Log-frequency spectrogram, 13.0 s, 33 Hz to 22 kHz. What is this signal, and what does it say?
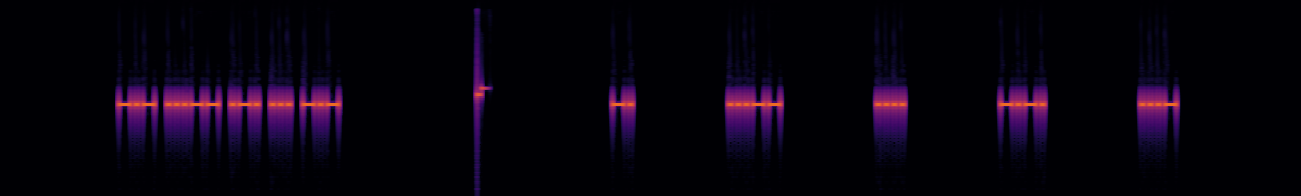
Morse code, heard as a keyed tone, about 30 wpm, spaced as for 13 wpm, 700 Hz. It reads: K3RSK N3HCV
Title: USA Call Signs - 5 Characters - 8x Character Spacing - 30wpm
